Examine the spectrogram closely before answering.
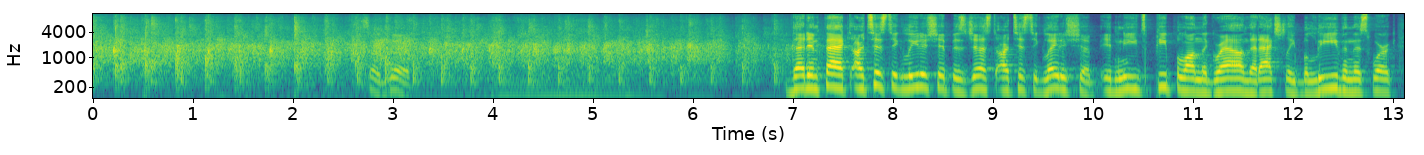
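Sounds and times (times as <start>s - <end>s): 
audience applause: 0.0s - 7.3s
speech: 2.8s - 3.5s, 7.0s - 13.0s.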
